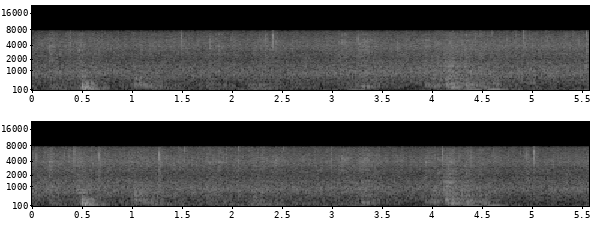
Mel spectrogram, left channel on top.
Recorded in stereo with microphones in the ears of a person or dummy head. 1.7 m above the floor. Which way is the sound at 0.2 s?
20° right (ahead or behind).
